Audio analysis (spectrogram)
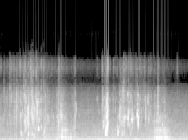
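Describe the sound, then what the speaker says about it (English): Water sloshes and trickles as gravel is washed by hand in a UFO gold pan during backyard placer gold prospecting, a soft, continuous liquid wash with a few brighter splashes, close and alone. "you just gently use your hand to wash this material out"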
